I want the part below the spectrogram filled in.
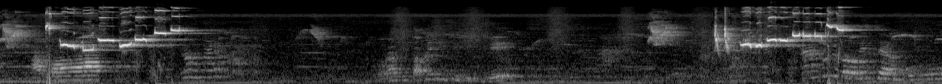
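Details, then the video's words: Mountain flycatcher (tledekan gunung) singing two bursts of rapid, high, sliding whistles separated by a quieter stretch with soft low sounds. "Kicau Merdu TLedekan Gunung"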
